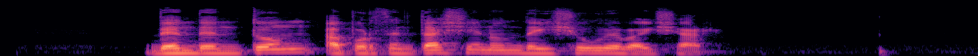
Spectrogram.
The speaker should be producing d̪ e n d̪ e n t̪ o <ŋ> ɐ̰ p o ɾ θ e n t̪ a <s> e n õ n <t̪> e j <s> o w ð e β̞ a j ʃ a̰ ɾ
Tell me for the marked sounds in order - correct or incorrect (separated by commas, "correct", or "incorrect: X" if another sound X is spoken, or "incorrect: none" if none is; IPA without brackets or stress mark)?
correct, incorrect: ʃ, incorrect: d̪, incorrect: ʃ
